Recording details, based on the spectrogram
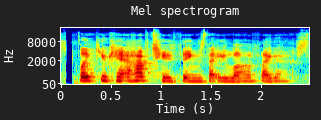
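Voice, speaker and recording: With noticeable background noise, a woman speaks at a moderate pace and a fairly high pitch. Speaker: storytime vlogger. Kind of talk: casual chat. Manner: frequent filler 'like'.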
